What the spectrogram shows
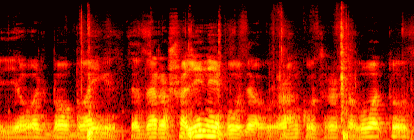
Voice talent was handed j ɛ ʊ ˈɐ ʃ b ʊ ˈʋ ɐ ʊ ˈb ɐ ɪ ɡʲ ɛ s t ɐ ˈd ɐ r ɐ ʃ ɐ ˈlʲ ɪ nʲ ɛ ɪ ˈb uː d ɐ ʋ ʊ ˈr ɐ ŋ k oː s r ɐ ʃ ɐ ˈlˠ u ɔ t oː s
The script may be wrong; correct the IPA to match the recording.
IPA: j ɛ ʊ ˈɐ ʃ b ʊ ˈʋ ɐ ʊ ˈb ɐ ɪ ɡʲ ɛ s t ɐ ˈd ɐ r ɐ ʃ ɐ ˈlʲ ɪ nʲ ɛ ɪ ˈb uː d ɐ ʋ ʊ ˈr ɐ ŋ k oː s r ɐ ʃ ɐ ˈlˠ u ɔ t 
